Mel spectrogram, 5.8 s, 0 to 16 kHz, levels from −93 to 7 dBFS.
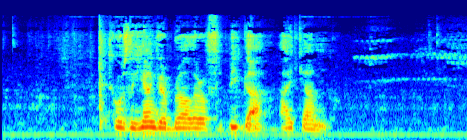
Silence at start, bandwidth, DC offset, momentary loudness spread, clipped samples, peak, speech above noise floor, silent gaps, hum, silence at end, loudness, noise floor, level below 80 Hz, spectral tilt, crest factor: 1.25 s; 11.5 kHz; under 0.1%; 18 LU; under 0.1%; 0 dBFS; 29 dB; none; none; 1.05 s; -19 LUFS; -47 dBFS; -56 dBFS; -4 dB/octave; 20 dB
